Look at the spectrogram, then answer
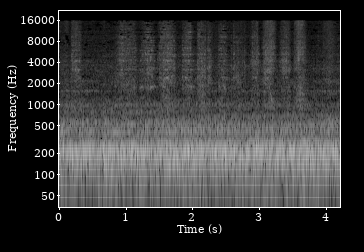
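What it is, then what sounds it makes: Horse hoof being rasped. A steel farrier's rasp is pushed along the outer wall of a horse's hoof, solid keratin horn resting on a metal hoof stand, in repeated filing strokes. The sound is a steady, continuous, gritty rasp with a low hum around 230 Hz and faint bright swishes on each stroke, holding an even level throughout.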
